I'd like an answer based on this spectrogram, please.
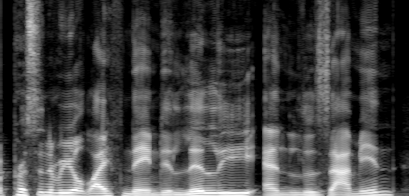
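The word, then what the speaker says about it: Lillie: name was very irritating it's Lily and loose amen so apparently their correct way to pronounce is Lily and zameen and I pronounced in the video as Lilia Lilia and lasagnine now I have some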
